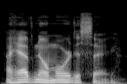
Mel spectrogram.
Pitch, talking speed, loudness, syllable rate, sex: 95 Hz, 285 wpm, -16 LUFS, 5.5 syllables/s, male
